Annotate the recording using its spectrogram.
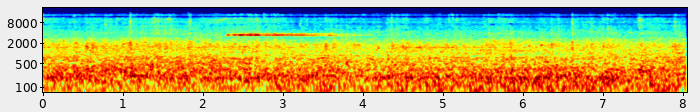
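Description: Tamiya Mini 4WD cars running on a multi-lane plastic track: a steady, dense whirring and rattling of their small electric motors and rollers. A high steady whine rises above it about two seconds in and lasts nearly two seconds.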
